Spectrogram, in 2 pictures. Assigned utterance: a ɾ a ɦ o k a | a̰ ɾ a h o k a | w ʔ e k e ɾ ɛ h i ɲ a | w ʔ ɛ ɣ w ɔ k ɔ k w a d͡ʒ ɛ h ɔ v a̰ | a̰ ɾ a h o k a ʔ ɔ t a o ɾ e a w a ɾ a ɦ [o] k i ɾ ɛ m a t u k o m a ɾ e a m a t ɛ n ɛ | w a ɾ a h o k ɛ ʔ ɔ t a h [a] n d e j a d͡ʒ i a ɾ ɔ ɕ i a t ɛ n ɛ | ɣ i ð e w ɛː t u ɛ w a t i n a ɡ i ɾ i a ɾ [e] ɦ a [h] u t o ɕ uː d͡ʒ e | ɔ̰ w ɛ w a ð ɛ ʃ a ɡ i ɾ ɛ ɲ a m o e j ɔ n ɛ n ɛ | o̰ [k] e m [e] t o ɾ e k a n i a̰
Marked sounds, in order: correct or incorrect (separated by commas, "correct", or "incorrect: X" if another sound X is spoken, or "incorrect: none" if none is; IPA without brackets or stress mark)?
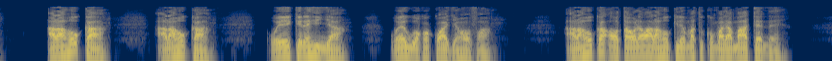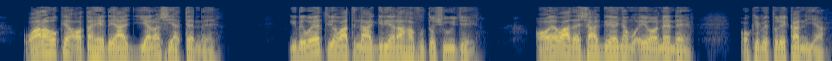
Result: correct, incorrect: e, incorrect: a, incorrect: f, correct, correct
